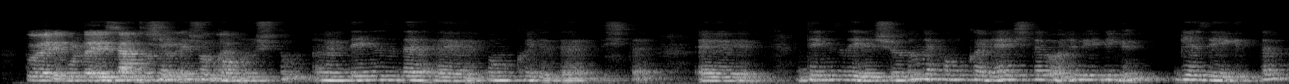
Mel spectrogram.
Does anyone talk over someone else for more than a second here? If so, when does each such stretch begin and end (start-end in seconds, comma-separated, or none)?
0.9-2.3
